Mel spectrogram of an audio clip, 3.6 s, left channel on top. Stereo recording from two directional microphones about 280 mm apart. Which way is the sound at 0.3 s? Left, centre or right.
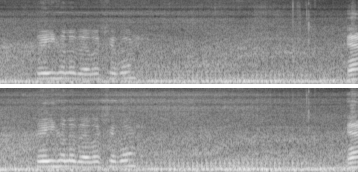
Centre.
